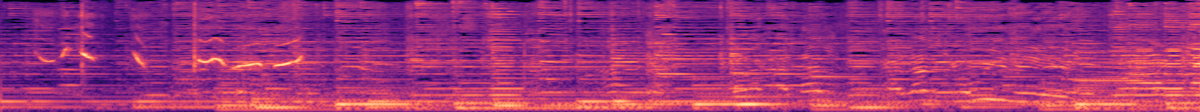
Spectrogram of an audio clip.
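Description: Andean harp and violin playing a lively dance tune, the harp's plucked bass notes stepping under the violin's wavering melody.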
